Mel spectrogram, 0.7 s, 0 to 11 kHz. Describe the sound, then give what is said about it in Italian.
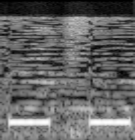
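Two steady electronic ringback tones of an outgoing phone call, the 99th ring of a call left ringing, each about a fifth of a second, separated by a short gap, clear with no voices. “Chi fa il conto a 100 squilli quanto ha speso?”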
